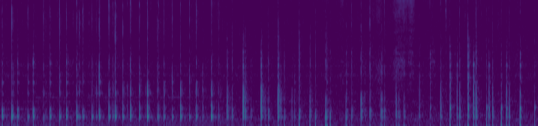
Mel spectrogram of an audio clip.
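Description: Long nails tap and scratch across the textured black covering of a closed, hollow, palm-sized hard-shell glasses case. Many quick, dry taps with a hollow midrange knock come in a steady, uneven stream, with soft scratching between them and a brief brighter scrape near the end.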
